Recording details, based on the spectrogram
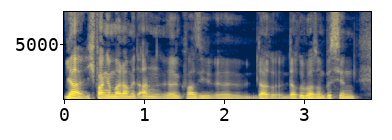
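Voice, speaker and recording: An ordinary speaking voice from a man, medium in pitch, with fairly even intonation. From Germany. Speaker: podcast host. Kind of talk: interview.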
